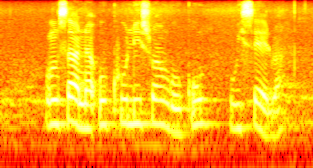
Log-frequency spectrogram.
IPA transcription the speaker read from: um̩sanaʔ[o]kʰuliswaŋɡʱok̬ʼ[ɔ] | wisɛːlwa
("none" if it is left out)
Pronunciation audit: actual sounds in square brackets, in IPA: u, u

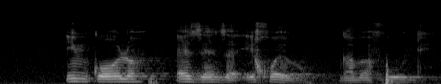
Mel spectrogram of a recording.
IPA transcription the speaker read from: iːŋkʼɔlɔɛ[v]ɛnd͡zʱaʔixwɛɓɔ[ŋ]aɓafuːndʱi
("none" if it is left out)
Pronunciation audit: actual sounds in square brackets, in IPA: z, ŋ

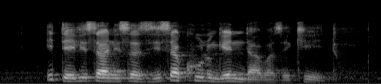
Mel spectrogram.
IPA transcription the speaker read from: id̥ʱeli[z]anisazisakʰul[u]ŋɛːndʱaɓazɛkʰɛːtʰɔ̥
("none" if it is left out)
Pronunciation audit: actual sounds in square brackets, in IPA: s, u

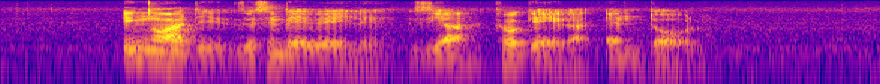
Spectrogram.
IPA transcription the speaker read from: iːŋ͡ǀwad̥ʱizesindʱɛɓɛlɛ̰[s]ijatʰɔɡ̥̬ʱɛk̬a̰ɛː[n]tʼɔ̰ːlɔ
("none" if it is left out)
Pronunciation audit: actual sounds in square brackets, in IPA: z, n

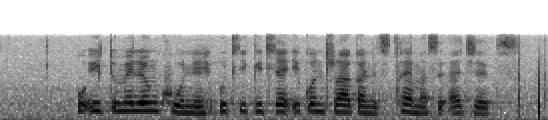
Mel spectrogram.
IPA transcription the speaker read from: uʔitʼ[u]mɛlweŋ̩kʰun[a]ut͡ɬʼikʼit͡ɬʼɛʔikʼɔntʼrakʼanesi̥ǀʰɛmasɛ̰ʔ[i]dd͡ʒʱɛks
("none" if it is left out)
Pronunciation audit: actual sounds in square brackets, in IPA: u, ɛ, a

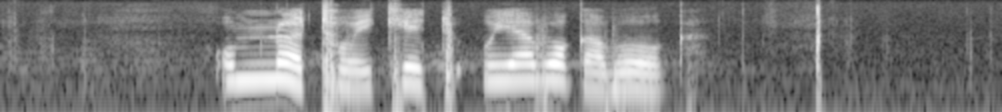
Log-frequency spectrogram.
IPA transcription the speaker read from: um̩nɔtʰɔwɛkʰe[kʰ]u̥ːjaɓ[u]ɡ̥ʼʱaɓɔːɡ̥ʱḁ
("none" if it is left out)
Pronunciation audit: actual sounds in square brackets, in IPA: tʰ, ɔ

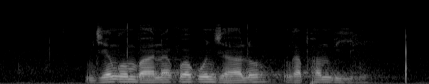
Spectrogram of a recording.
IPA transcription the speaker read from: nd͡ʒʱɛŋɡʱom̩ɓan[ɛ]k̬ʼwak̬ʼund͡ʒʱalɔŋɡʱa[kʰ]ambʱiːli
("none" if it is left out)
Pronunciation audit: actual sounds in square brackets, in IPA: a, pʰ

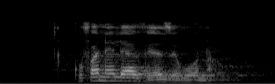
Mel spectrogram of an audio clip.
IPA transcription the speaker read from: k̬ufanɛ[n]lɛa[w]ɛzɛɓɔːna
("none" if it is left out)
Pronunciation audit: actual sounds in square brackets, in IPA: none, v

